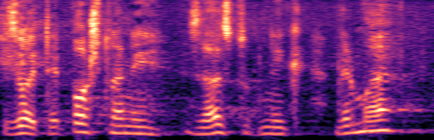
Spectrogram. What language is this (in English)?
Croatian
